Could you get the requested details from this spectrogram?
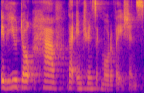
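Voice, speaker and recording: Speaking with a Vietnamese accent, a woman uses a medium pitch and ordinary pitch variation. Her pace is fairly slow. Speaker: psychologist. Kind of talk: interview. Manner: hesitant, many fillers.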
